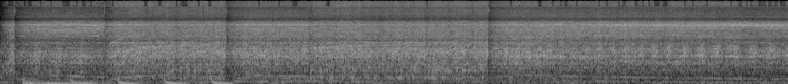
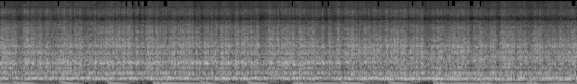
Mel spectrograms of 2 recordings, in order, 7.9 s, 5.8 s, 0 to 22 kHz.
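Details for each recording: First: ARSHIA TURBO FORCE 3000 meat grinder after old lubricant was removed and metal gears regreased; smooth even motor whine with light steady gear hum, noise almost gone; normal gearbox running, cause was lack of lubrication. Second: ARSHIA Turbo Force 3000 meat grinder switched on makes a loud harsh grinding over the motor hum, with a rough pulse about twice a second, traced to the gearbox. Gearbox grinding from dry gears.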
